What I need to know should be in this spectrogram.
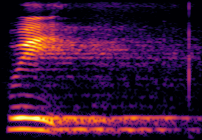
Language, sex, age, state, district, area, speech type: Manipuri, female, 30-45, Manipur, Kakching, rural, read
